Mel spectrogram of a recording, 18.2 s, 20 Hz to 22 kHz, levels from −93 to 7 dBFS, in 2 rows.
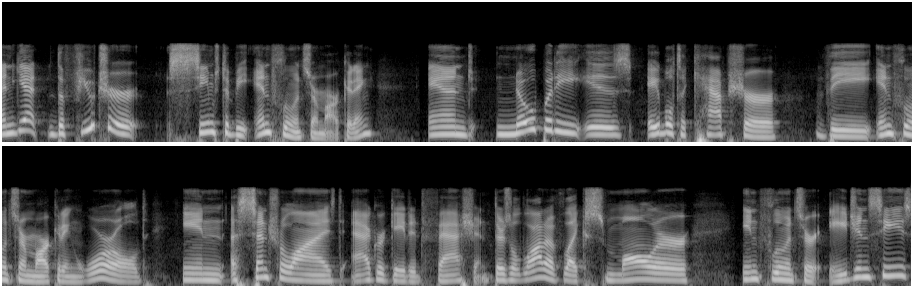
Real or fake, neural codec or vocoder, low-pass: real; none; 7.2 kHz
